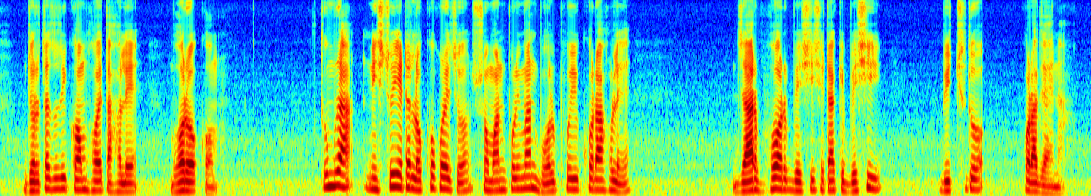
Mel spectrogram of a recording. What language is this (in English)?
Bangla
